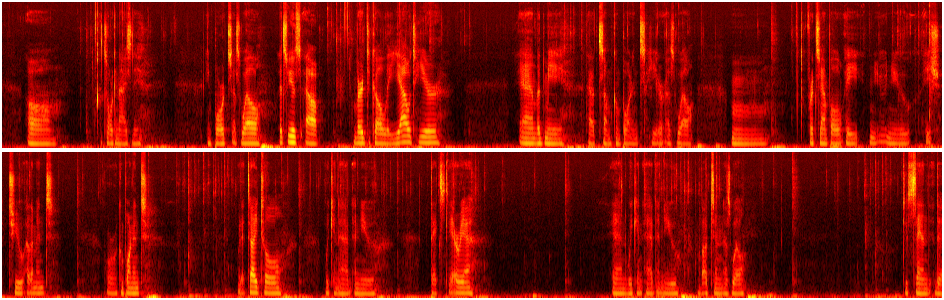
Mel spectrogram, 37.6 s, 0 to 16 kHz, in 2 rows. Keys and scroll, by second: 2.2 shift+super+o, 2.6 super+Right, 3.5 alt+shift+Left, 8.8 ctrl+space, 10.8 shift+super+Left, 19.4 ctrl+space, 28.6 ctrl+space, 33.4 ctrl+space, 37.2 super+Right.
